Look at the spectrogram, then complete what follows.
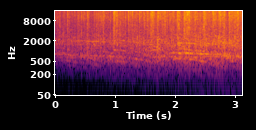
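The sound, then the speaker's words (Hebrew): A large audience at a game show applauds steadily, a dense wash of many hands clapping that grows slightly louder over a few seconds, with a faint murmur of cheering mixed in. “נמצא איתנו גם קהל גדול, מחיאות כפיים של הקהל בבקשה.”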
